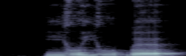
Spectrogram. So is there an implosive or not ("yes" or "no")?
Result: yes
